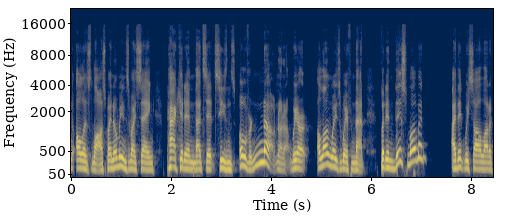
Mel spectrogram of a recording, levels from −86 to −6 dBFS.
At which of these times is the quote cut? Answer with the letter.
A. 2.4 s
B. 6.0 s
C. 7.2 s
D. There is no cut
D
